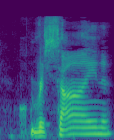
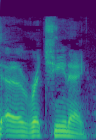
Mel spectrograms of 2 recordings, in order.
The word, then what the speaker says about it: Racine: Well, because I didn't know if it was Recine, Racine, Racine. Racine. It's a strong name. It's like Italian or something, right? What is that? Yeah, it's Racine. It's Italian pronunciation.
